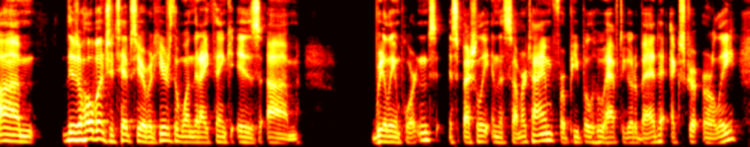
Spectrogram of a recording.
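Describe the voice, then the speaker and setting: In an American accent, a man talks at a fairly quick pace and medium pitch with ordinary pitch variation. His tone is bright and sharp, on a very clean recording with a silent background. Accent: slight Syracuse accent, noted by a listener. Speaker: podcast co-host. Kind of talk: casual chat.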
